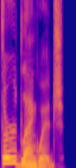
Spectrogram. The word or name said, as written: third Languages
